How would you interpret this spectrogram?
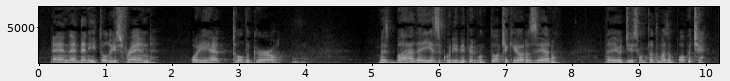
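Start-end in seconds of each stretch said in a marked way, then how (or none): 5.1-10.0 put-on gaúcho southern Brazilian accent. Retelling what a man told his friend about a girl, imitated gaúcho accent. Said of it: "I imitated the accent".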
